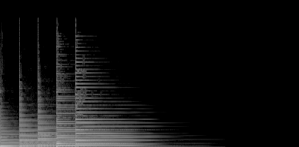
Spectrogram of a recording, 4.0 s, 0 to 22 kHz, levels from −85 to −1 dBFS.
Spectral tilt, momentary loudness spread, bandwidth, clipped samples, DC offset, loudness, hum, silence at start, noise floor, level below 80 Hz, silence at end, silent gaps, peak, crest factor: -4 dB/octave; 15 LU; 17.5 kHz; under 0.1%; under 0.1%; -29 LUFS; none; 0 s; -70 dBFS; -50 dBFS; 1 s; none; -12 dBFS; 20 dB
